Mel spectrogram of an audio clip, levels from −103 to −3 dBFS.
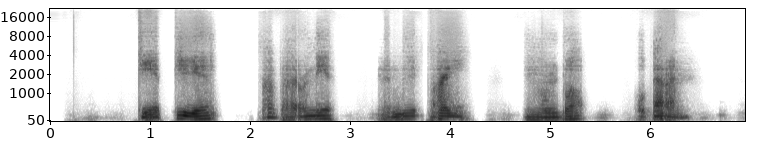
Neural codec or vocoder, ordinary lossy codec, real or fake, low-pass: codec, 44.1 kHz, 0.9 kbps, DAC; none; fake; none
